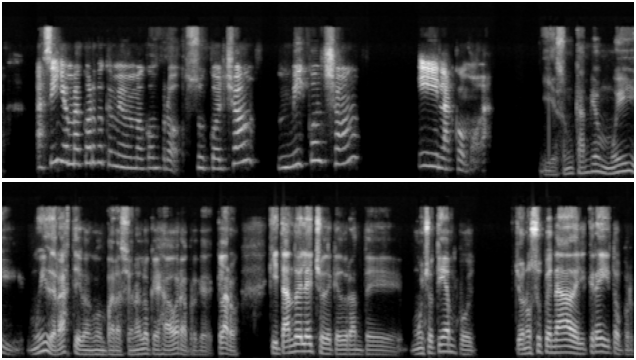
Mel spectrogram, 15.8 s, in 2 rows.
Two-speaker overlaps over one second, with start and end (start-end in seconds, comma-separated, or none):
none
